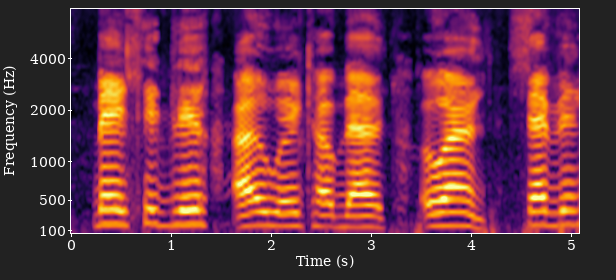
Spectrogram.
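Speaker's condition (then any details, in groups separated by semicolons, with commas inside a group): Cerebral palsy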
